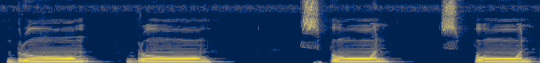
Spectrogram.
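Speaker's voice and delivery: "ब्रूम" and "स्पून" with a stretched oo; long oo vowel. Shown as a demonstration. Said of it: "इसे ज़रा खींच के पढ़ेंगे". ("ब्रूम" और "स्पून" में ऊ को खींचकर)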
